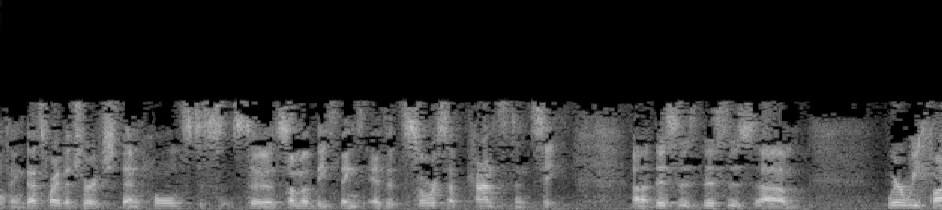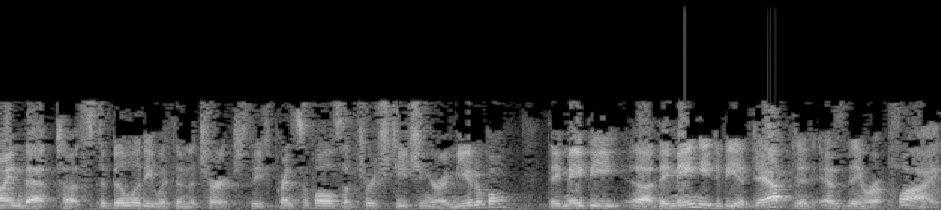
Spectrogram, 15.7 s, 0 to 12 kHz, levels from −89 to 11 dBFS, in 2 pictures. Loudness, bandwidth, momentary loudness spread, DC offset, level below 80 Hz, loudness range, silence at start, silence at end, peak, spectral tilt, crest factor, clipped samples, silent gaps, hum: -15 LUFS; 6.6 kHz; 10 LU; under 0.1%; -50 dBFS; 4 LU; 0 s; 0 s; 0 dBFS; -3.5 dB/octave; 16 dB; under 0.1%; none; none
